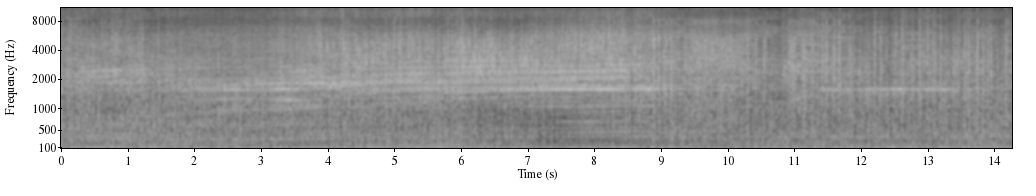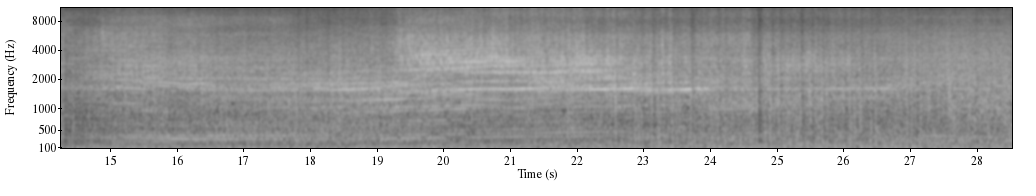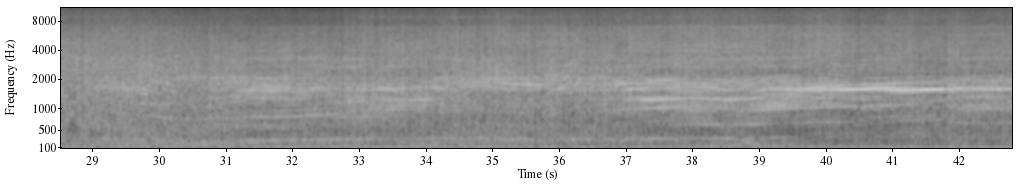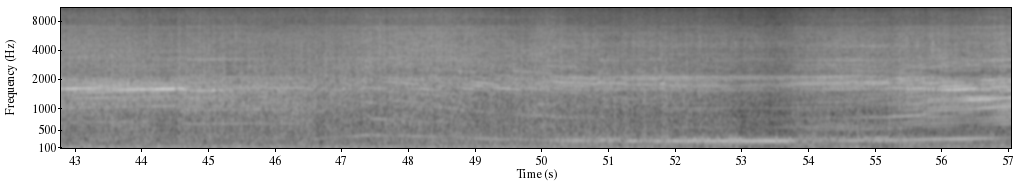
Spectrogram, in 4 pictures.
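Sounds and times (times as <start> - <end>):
motorcycle engine at speed: 0.0 - 57.0
wind rush on microphone: 0.0 - 57.0.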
